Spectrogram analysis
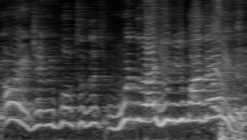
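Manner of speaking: high, loud chipper cashier turning to alarm; cashier voice, then shock. Retold or imitated. The cashier greets Jamie by name, chipper then alarmed. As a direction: chirp his name, then catch yourself. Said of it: "She'd be like".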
